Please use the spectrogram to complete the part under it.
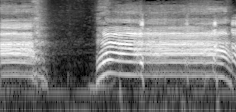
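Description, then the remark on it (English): A voice mimics a wrestler screaming like a child: a short, loud wailing cry, a brief gap, then a longer strained wail that wavers and drops in pitch at the end. No other talking. “Your top babyface in the promotion, screaming like a child.”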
